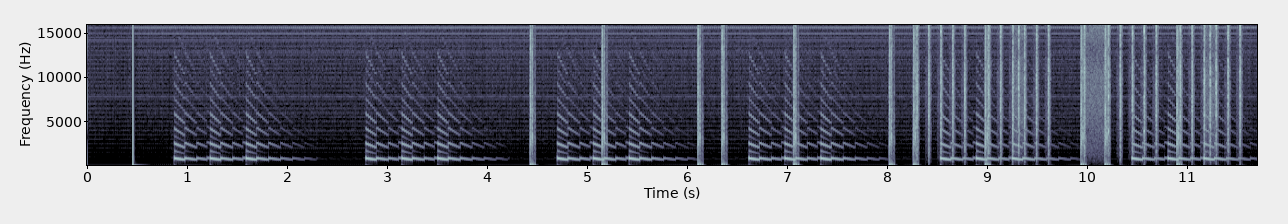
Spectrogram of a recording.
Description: Disco, MOS6581R4

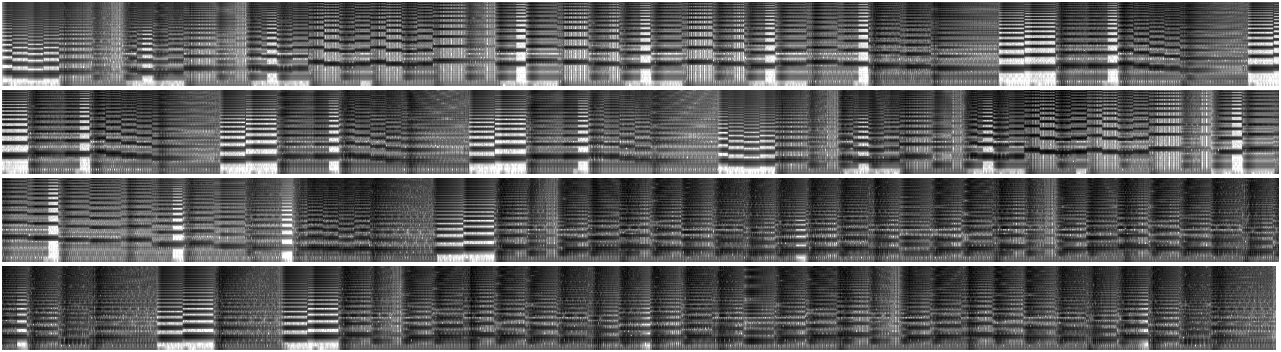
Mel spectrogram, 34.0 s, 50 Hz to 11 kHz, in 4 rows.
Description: Rondo, CSG8580R5; Master Composer; Turkish

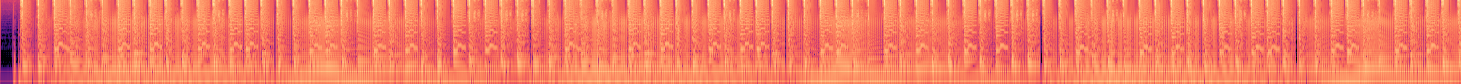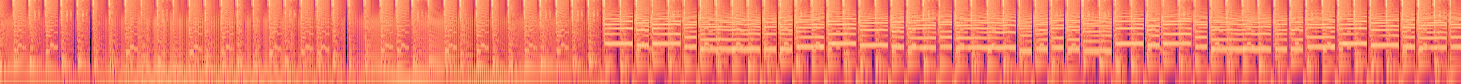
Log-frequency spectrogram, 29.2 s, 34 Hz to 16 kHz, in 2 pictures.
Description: Combat Zone, sid CSG8580R5

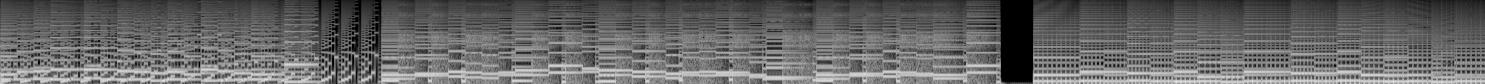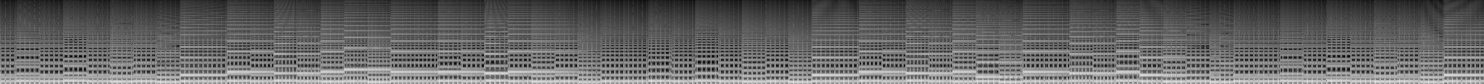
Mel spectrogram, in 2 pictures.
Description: Musicbox, CSG8580R5

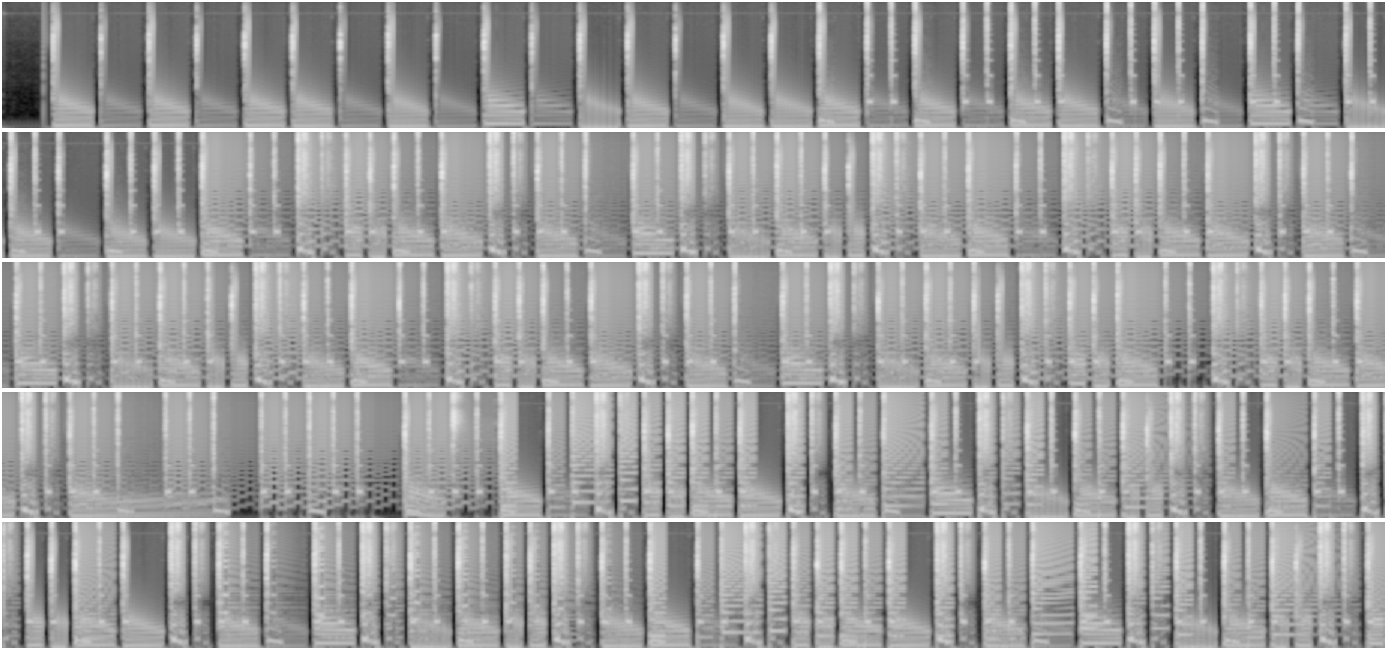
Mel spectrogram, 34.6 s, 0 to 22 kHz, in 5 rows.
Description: Covox, CSG8580R5

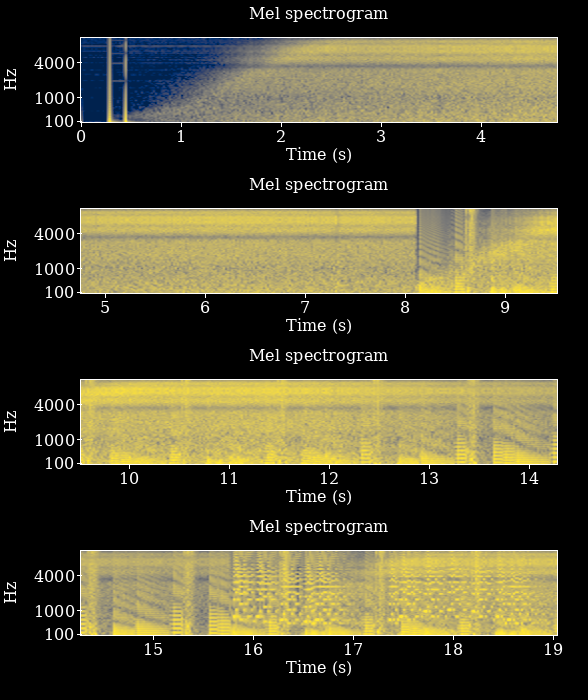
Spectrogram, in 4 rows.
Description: Wind, MOS6581R3

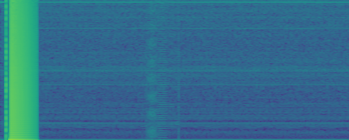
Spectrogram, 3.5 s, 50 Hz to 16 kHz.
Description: CSG8580R5, GAMES; Street Rod

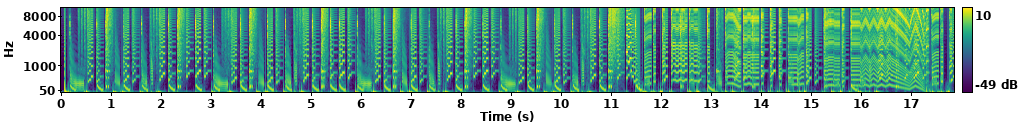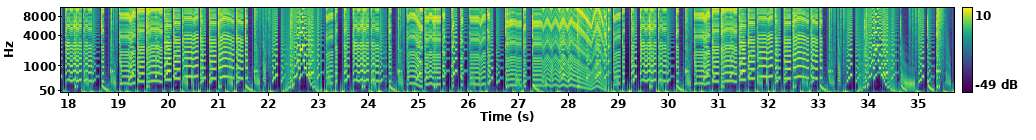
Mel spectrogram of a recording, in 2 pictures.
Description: Score, MOS6581

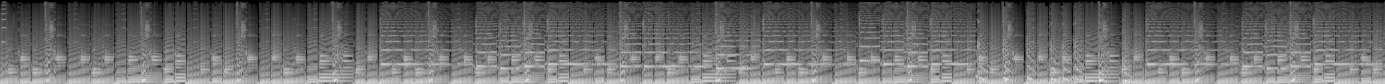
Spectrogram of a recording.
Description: sid CSG8580R5; HVSC

